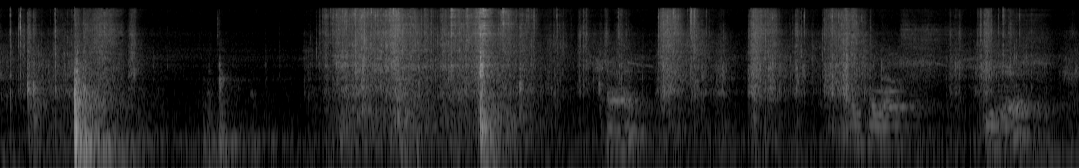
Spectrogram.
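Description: Handling noise from unboxing: a stretch of rustling, ending in a single sharp knock about five seconds in, then lighter handling sounds.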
